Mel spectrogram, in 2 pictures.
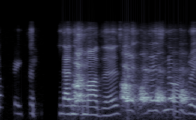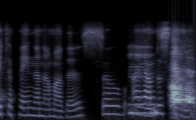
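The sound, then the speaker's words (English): A dog named Frankie barks in short, repeated bursts, mixed in with people talking over it. “i'm sorry about my dog don't worry about Frankie.”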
